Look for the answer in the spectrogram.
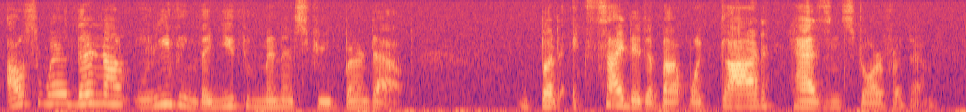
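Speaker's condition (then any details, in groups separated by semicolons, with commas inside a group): Cerebral palsy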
